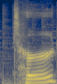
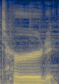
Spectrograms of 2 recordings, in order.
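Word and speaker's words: Terd: Not turd as in poop, but turd, T-E-R-D, as if to rhyme with herd.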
